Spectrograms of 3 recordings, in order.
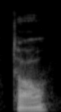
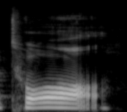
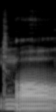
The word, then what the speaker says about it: Tal: Can you pronounce my name? Tal? Wow. most people say Tal. Tal. Or tall. You said tall. Who says tall?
